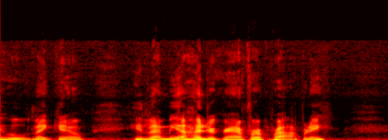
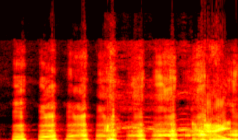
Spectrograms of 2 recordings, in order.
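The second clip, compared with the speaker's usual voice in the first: a louder burst of laughter on one word; laughing; 3 semitones higher, 8 dB louder than usual. Real, not acted. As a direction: laugh it out, caught out. Laughs at being caught.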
